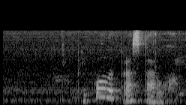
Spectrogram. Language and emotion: Russian, sad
